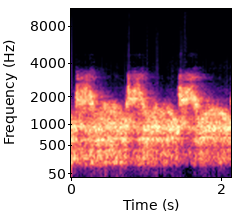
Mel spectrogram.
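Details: Ultrasound at 13 weeks of pregnancy: rhythmic whooshing Doppler pulses at about 85 a minute from the mother's uterine artery, normal maternal uterine artery blood flow.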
